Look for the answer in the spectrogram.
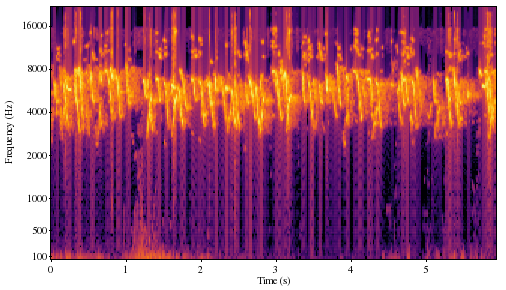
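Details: Saffron finches on a farm, a crowd of birds singing at once: an unbroken stream of bright, high twittering and buzzy chirps, with a short low thump near the start.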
